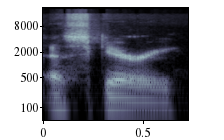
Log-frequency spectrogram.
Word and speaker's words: Ascari: who speak Farsi, I was informed that it is Ascari. So, yeah, so I've been actually saying it wrong for, I don't know, I had 30, 40 years before I finally figured out the right way to say my last name.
